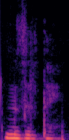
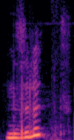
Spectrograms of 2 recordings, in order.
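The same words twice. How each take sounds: First: "نزلت اهي" low and soft, without a questioning rise; hushed confirmation. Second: "نزلت" rising sharply as a question; questioning rise. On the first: Player spotting the granny coming down, hushed confirmation. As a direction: state "نزلت اهي" quietly as a fact. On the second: Player checking if the granny came down, questioning. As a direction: ask "نزلت" with the pitch lifting at the end. Checks whether the enemy descended. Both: Real, not acted.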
